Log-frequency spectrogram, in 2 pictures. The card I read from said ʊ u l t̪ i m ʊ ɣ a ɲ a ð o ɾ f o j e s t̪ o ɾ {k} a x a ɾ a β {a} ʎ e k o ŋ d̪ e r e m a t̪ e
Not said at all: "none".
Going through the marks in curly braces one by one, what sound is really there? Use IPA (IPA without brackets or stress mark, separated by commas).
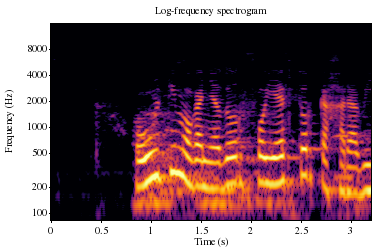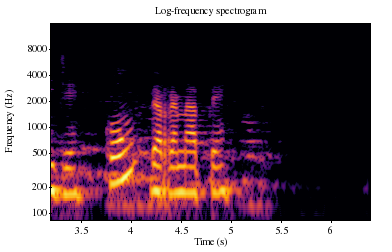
k, i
